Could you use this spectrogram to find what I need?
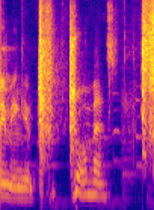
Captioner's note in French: mouche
